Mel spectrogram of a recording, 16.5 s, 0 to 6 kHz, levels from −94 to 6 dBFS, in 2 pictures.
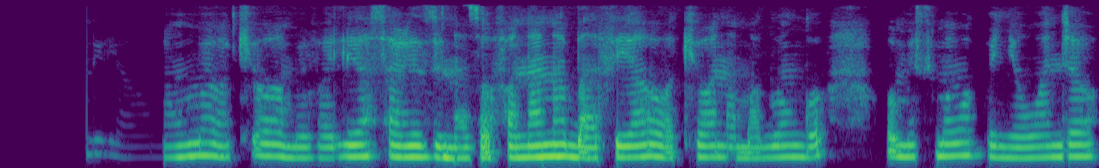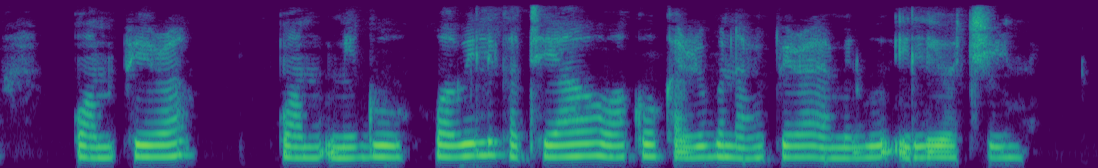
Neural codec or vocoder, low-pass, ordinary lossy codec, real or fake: none; 5.4 kHz; MP3, 48 kbps; real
